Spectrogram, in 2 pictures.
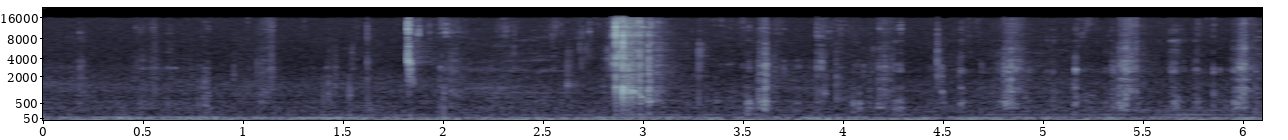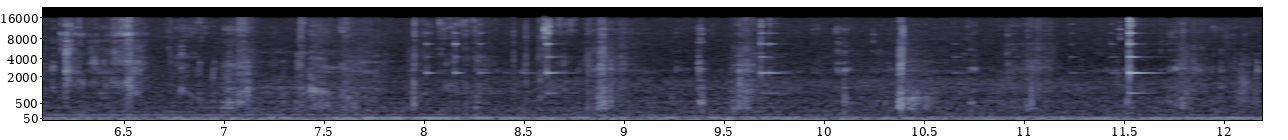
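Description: A person biting and chewing crunchy raw vegetables close to the microphone: a run of crisp crunches, with one sharper bite about three seconds in, over a steady low hum.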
